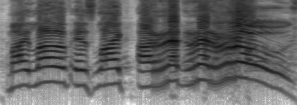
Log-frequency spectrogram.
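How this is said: It is spoken in a Scottish accent.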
